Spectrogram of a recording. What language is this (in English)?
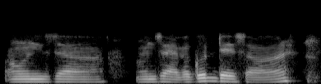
Nepali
